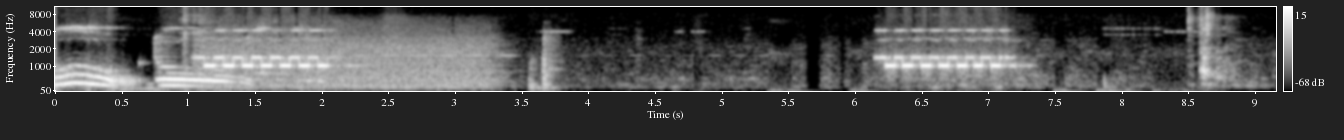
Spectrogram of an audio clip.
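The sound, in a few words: telephone ringing from an open microphone in an online class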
